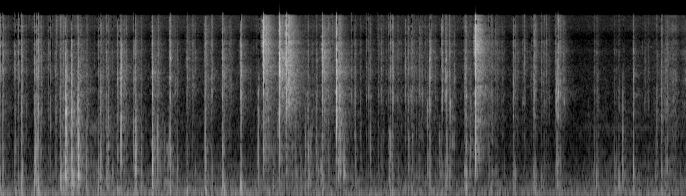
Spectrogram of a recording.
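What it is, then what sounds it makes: Plastic water bottle tapped and scratched. Fingertips and nails tap and scratch the ribbed sides of a clear, thin plastic water bottle that is partly full of water and capped. The result is a fast, uneven string of sharp, bright crinkling clicks and scratchy rasps, each dying away almost instantly, over a faint low hum.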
